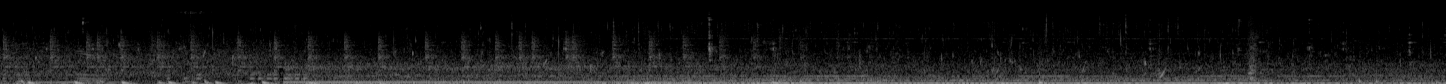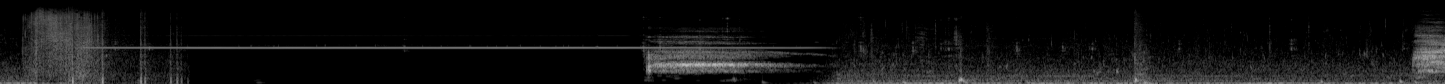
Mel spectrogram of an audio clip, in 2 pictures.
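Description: Low, droning electronic game music plays.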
